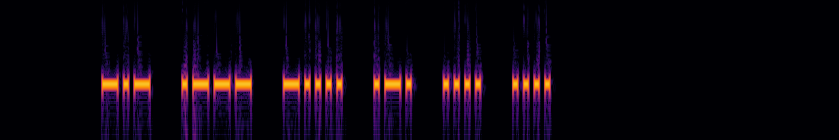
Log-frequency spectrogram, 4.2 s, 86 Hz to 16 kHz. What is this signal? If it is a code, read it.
Morse code, heard as a keyed tone, about 41 wpm, spaced as for 31 wpm, 700 Hz. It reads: KJ6RHH
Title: USA Call Signs - 6 Characters - 2x Character Spacing - 45wpm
